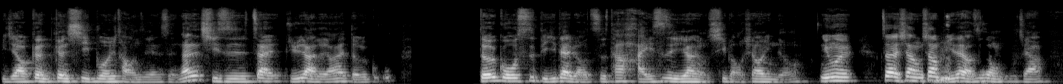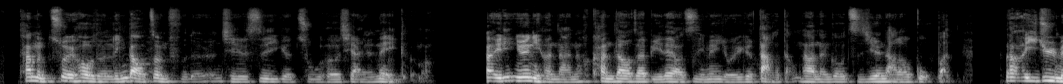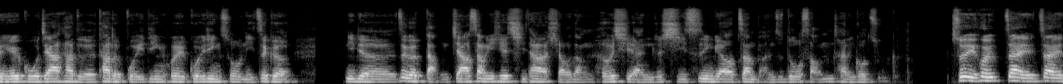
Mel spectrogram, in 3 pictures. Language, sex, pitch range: Chinese, male, 120-140 Hz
